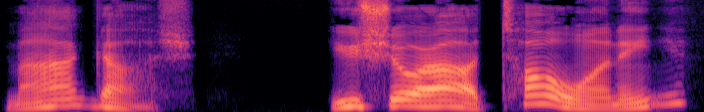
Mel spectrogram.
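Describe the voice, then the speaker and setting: A man's voice: a little high, very animated, slow pace, no room sound, clean studio sound, voice pushed up. A man voicing a cheerful young woman florist with a Southern US drawl, folksy and chatty. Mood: friendly.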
